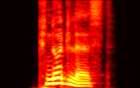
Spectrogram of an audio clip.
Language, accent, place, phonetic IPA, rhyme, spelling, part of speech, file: German, Germany, Berlin, [ˈknʊdləst], -ʊdləst, knuddlest, verb, De-knuddlest.ogg
- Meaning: second-person singular subjunctive I of knuddeln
